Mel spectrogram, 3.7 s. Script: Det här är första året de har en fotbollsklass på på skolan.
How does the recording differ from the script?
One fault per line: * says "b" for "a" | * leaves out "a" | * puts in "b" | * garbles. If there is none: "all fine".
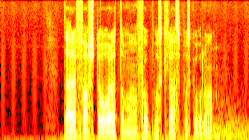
* leaves out "på"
